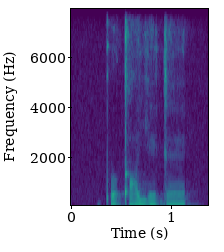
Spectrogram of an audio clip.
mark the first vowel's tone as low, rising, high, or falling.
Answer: low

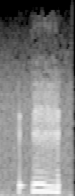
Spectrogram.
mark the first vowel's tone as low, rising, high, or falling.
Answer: falling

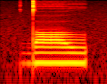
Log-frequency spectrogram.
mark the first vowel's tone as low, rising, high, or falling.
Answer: low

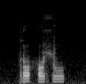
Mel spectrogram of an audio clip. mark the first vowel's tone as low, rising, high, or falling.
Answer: high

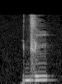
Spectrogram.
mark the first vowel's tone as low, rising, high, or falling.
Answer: low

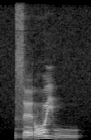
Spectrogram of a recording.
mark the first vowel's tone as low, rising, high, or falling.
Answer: low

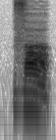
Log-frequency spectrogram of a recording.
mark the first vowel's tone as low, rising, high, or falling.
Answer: falling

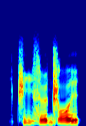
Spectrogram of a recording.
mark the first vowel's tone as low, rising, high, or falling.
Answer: low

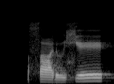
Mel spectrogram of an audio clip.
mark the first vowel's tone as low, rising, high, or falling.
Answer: low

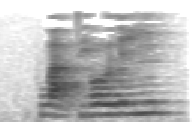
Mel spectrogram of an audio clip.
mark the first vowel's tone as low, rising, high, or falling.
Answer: low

